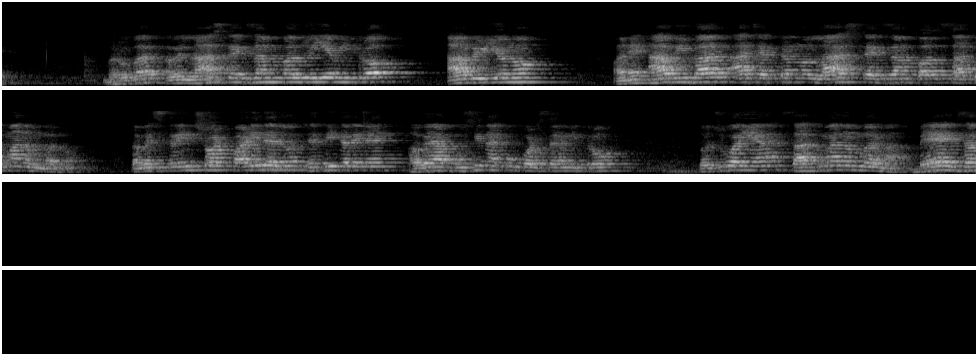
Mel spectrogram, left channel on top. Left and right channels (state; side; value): silent; right; 57 dB below the other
